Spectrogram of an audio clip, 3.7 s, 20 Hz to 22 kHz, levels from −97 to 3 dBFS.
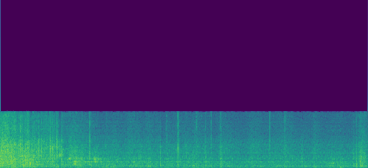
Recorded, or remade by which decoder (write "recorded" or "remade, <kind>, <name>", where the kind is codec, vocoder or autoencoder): remade, autoencoder, DAC-VAE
